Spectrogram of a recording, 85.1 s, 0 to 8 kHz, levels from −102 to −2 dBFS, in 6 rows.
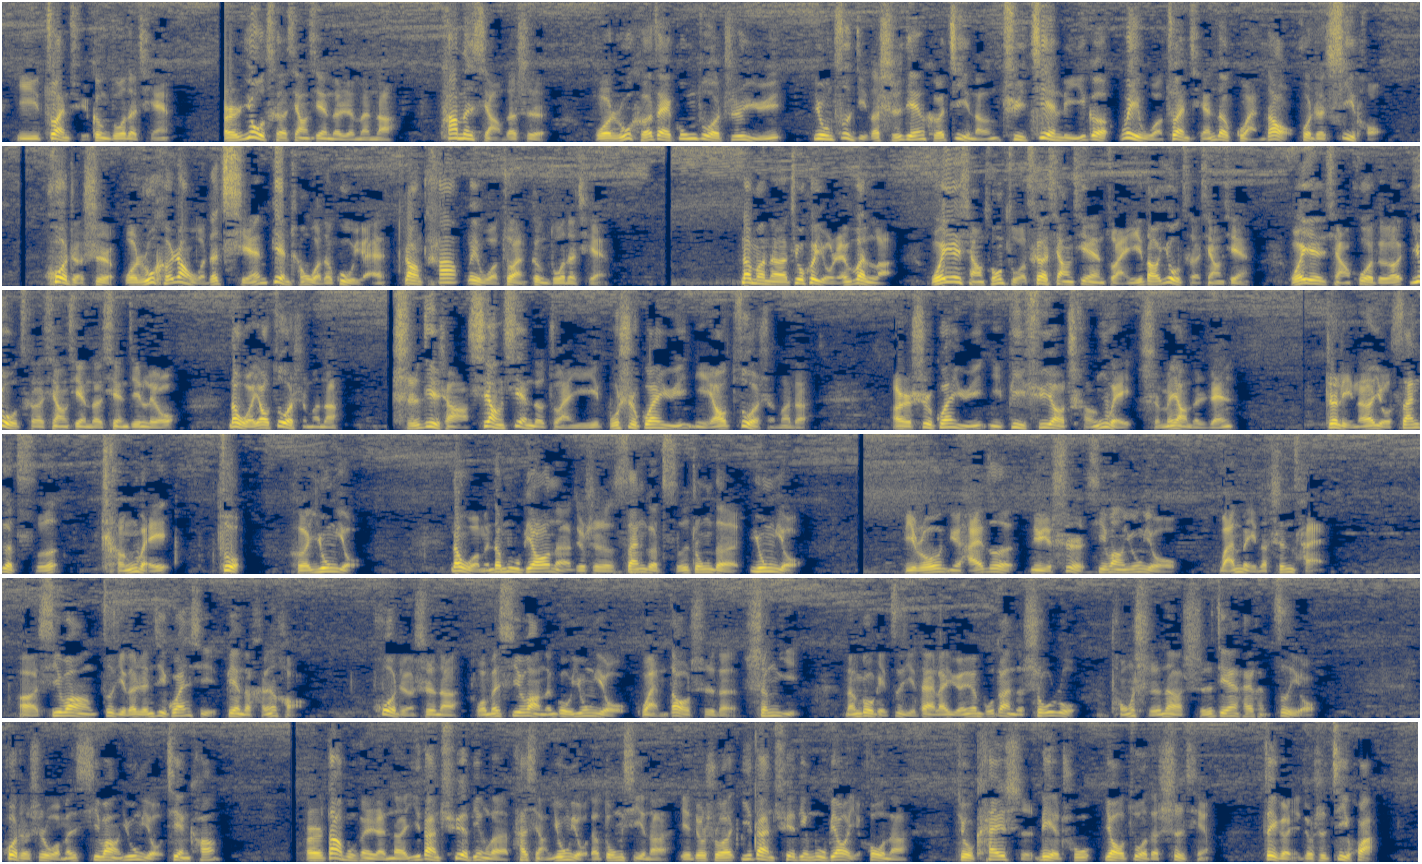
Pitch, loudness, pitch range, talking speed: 175 Hz, -19 LUFS, 140-225 Hz, 225 characters per minute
